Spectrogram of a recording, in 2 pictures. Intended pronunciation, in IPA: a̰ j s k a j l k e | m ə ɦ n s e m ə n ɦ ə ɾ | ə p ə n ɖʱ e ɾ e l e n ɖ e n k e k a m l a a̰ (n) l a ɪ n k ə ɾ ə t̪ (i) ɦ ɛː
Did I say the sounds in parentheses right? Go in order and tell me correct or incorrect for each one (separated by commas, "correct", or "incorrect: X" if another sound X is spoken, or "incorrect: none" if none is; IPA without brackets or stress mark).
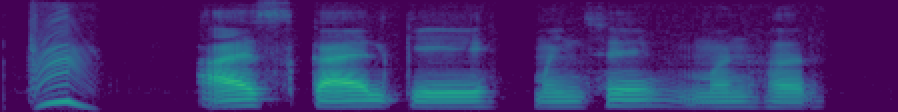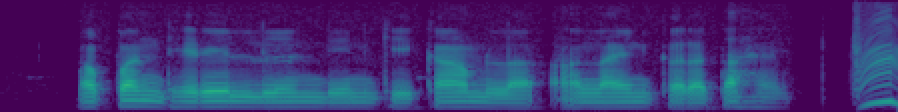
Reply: correct, incorrect: a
